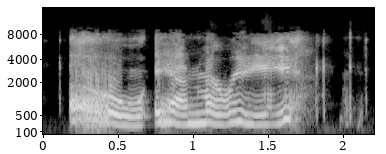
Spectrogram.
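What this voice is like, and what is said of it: Velvet character voice. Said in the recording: “do my Velvet voice ... do your Velvet voice”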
